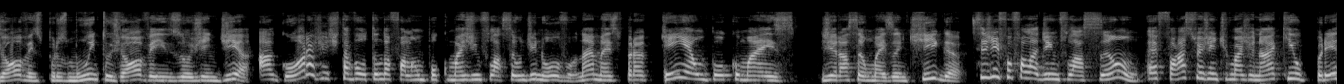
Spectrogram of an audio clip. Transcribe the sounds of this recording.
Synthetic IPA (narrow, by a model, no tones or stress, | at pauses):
ʒɔvẽj̃spɾʊzmũj̃t̪ʊzʒɔvẽj̃zoʒẽj̃d͡ʒiɐaɡɔɾɐaʒẽnt͡ʃɪ̥t̪avowt̪ɐ̃nd̪ʊɐfalaɾũpowkʊmajzd͡ʒɪĩflasɐ̃w̃d͡ʒɪnovʊnɛmɐspɾɐkẽj̃ɛũpowkʊmajs | ʒeɾasɐ̃w̃majzɐ̃nt͡ʃiɡɐsɪaɐʒẽnt͡ʃɪ̥foɾfalaɾd͡ʒɪĩflasɐ̃w̃ɛfasɪwaʒẽnt͡ʃɪimaʒinaɾkɪʊpɾe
